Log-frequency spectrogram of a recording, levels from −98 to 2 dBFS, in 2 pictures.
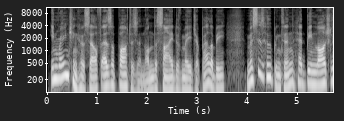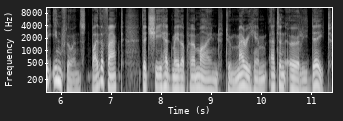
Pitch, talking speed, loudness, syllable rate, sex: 130 Hz, 185 wpm, -18 LUFS, 4.8 syllables/s, male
